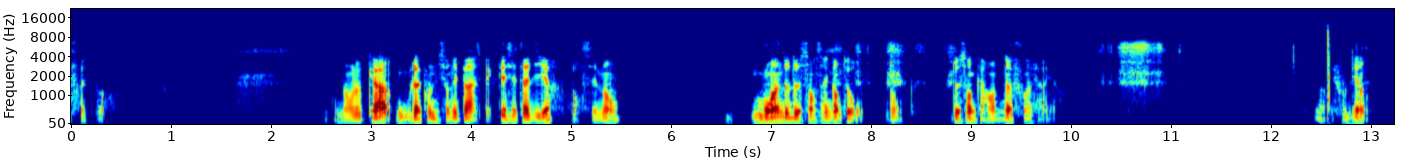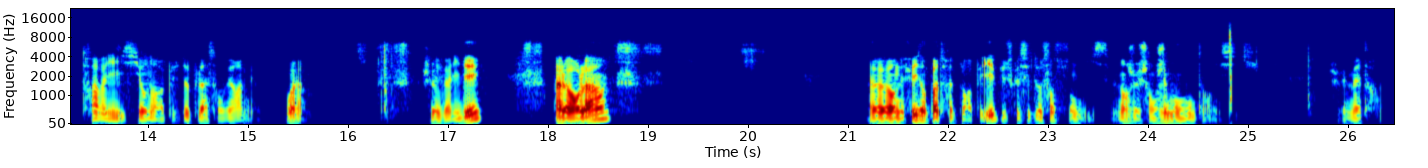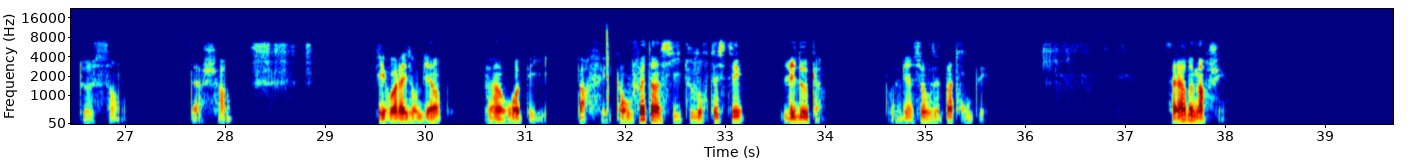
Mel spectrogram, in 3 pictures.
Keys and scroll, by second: 0.8 BackSpace, 16.1 Return, 26.3 shift+é, 27.5 Return.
